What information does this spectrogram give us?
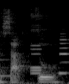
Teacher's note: Dalam bahasa Indonesia sering diucapkan Sabtu, bukan Sabtu atau Sabcu ataupun lainnya, di mana terlihat bunyi B berubah menjadi bunyi P sebagai akibat pengaruh bunyi T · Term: asimilasi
